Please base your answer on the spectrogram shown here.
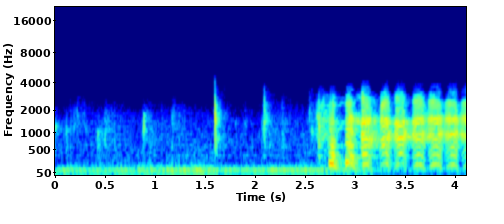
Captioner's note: laughing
